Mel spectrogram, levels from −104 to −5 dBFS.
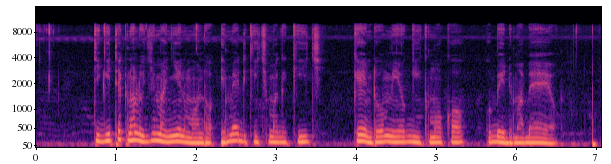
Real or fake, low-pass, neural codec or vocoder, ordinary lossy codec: real; 9.9 kHz; none; none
